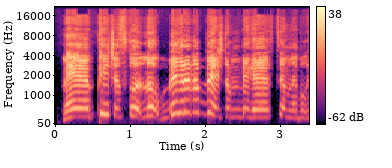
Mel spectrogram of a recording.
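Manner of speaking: high-pitched teasing jeer; mocking taunt. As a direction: call it out high, playing to the crowd. Acts out the repeated taunt.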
